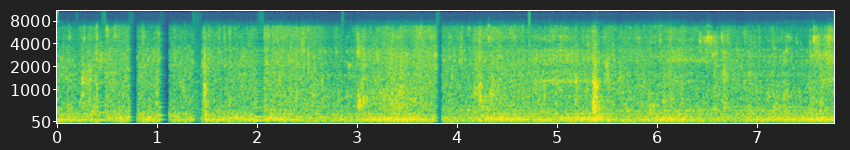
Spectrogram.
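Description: Wind gusting across a lake while fishing from a boat at Canyon Ferry, a steady broadband rush with low hum from the boat, loud and continuous with a few brief dropouts.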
